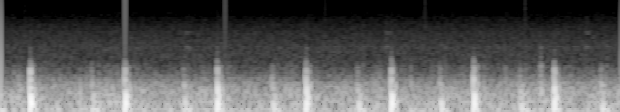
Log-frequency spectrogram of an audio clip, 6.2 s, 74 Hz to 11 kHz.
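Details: Heartbeat recorded while lying down: steady lub-dub at about 69 beats a minute in a regular rhythm, normal heart sounds.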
